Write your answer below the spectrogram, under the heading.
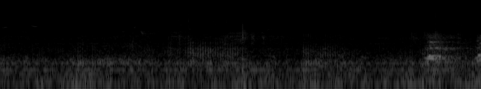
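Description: Domestic cat purring faintly up close, with one short louder sound a little before the end.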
